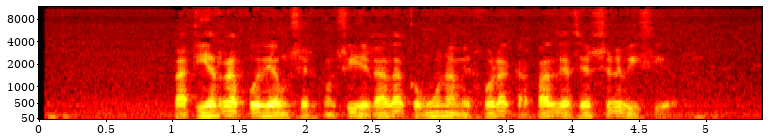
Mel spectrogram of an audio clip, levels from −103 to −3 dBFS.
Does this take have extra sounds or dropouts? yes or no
no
